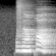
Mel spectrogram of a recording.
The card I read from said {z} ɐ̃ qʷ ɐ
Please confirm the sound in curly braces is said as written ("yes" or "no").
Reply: yes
